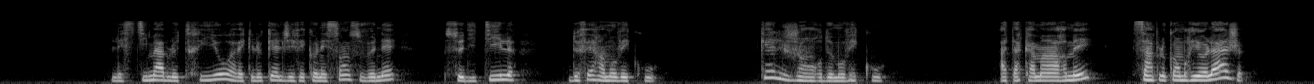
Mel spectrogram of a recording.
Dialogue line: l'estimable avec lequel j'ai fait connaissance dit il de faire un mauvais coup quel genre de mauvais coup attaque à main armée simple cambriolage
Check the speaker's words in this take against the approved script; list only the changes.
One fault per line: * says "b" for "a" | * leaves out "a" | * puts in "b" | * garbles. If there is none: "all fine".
* puts in "trio"
* puts in "venait se"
